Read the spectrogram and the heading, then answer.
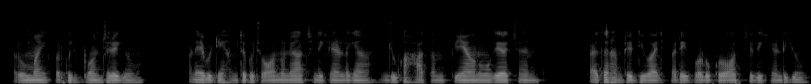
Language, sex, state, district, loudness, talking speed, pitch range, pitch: Hindi, male, Uttarakhand, Uttarkashi, -39 LUFS, 260 wpm, 100-105 Hz, 100 Hz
